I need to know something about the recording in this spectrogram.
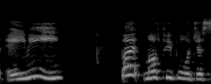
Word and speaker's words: Amy: growing up was aim it's two syllables Amy but most people would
